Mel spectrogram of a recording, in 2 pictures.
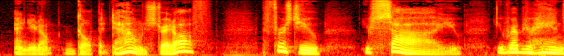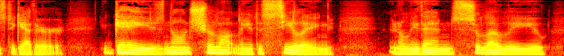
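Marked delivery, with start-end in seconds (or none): none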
